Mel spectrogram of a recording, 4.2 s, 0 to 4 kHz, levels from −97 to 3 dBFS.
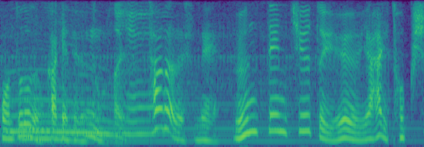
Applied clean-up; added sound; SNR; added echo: none; Alarm + Bowed string instrument; 18 dB; none.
